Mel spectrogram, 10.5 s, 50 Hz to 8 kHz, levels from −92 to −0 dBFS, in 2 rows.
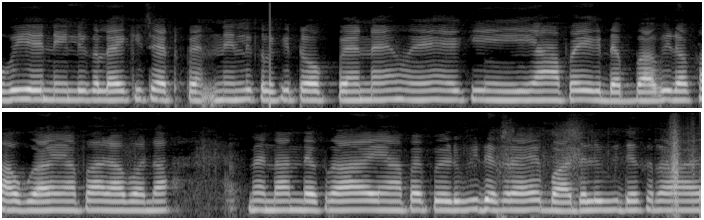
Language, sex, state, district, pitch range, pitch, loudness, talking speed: Hindi, male, Chhattisgarh, Korba, 205-215 Hz, 210 Hz, -26 LUFS, 230 wpm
